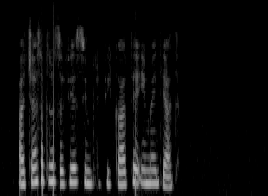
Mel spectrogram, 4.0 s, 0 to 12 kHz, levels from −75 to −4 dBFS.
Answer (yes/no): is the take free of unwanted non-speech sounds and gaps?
yes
